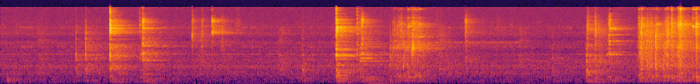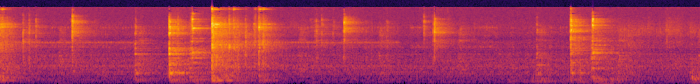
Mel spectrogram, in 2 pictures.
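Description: Metal tools clink and scrape against a metal part in a vise.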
